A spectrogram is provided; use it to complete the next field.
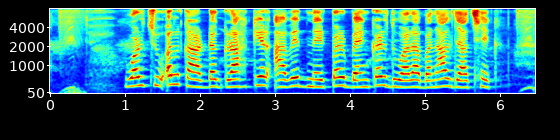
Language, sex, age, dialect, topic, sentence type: Magahi, female, 25-30, Northeastern/Surjapuri, banking, statement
